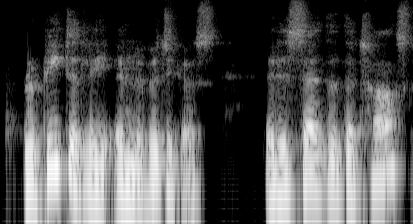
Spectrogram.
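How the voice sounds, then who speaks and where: A man with a Northern Irish accent speaks with lively intonation and a somewhat breathy voice. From Northern Ireland, Belfast. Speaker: theologian. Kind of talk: lecture.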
